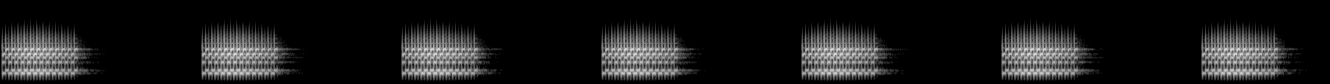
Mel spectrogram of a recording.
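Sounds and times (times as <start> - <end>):
ringtone: 0.0 - 0.9, 2.0 - 2.9, 4.0 - 5.0, 6.0 - 7.0, 8.0 - 8.9, 10.0 - 11.0, 12.0 - 13.0.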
